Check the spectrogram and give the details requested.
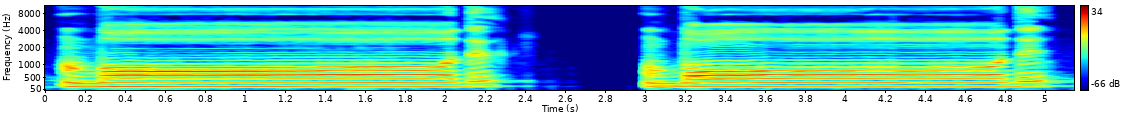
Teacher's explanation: दद को पुर यानी मोटा पढ़ेंगे क्योंकि यह रूफे मुस्ता आलिया में से है एक मर्तबा दोहरा लीजिए अब हम रूफे तरफ समझने की कोशिश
